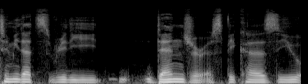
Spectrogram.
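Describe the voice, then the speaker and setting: A man with a Japanese accent speaks in a fairly low pitch with a dark, mellow tone. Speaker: composer. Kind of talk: interview. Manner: halting.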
